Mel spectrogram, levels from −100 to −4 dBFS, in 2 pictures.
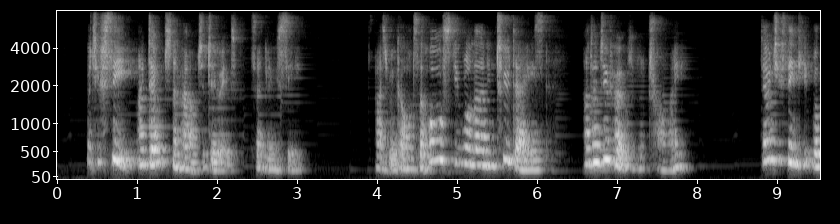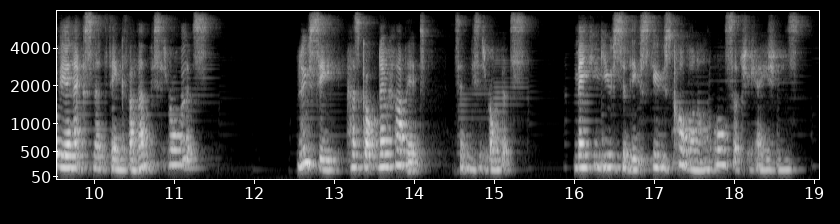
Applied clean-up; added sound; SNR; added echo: neural mask model DeepFilterNet 3.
